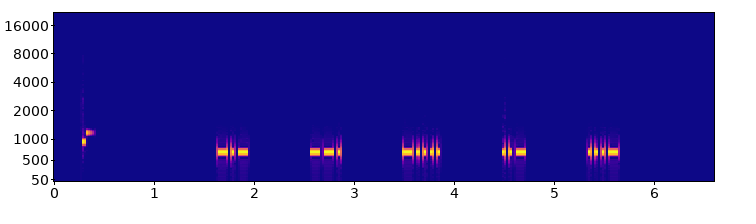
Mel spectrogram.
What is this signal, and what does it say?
Morse code, heard as a keyed tone, about 34 wpm, spaced as for 12 wpm, 700 Hz. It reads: KG6UV
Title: USA Call Signs - 5 Characters - 6x Character Spacing - 35wpm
